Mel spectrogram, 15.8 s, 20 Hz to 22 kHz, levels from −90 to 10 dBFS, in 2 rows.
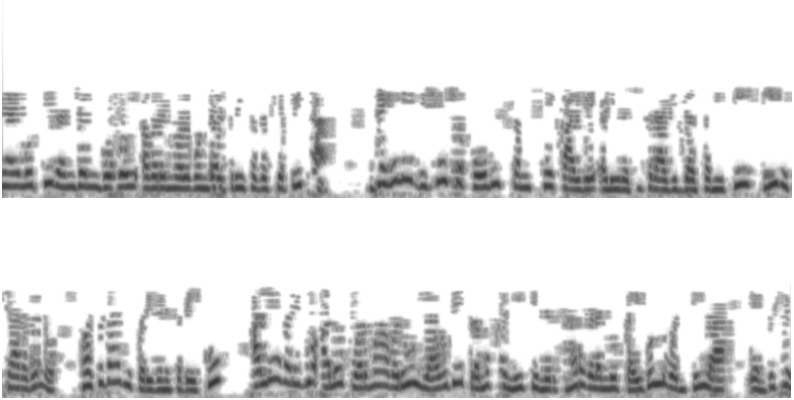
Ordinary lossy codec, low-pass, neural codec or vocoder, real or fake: none; 3.6 kHz; none; real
